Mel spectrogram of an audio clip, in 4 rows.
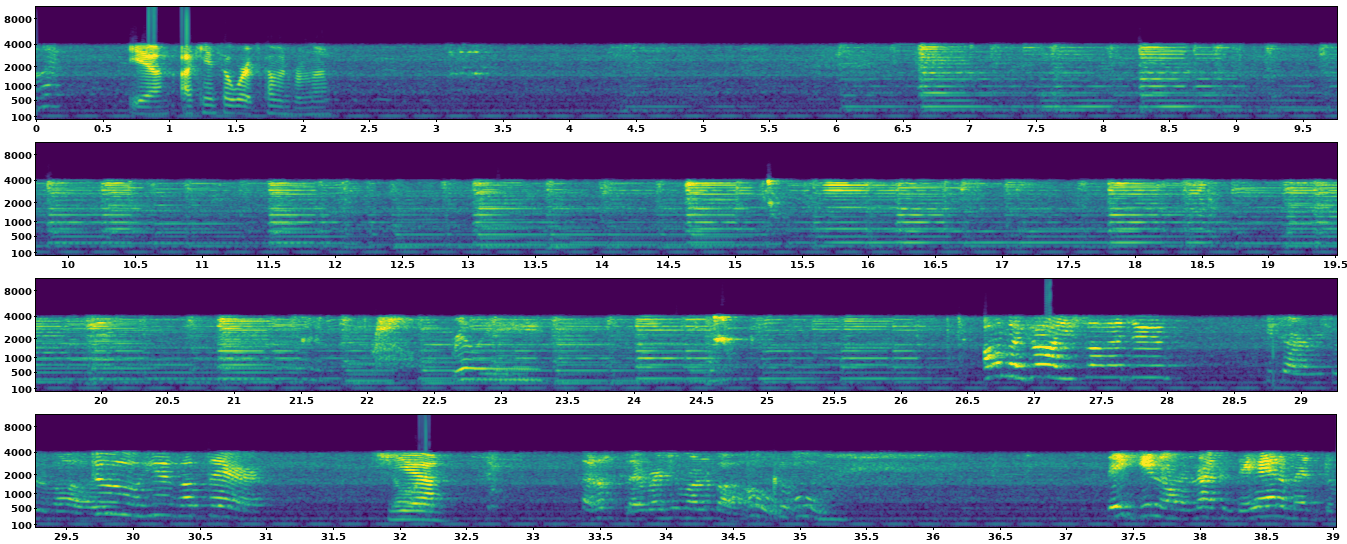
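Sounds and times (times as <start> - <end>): steady low hum: 0.0 - 39.0
acoustic guitar strumming chords: 4.3 - 28.1.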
